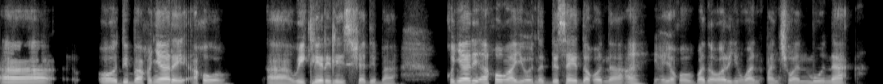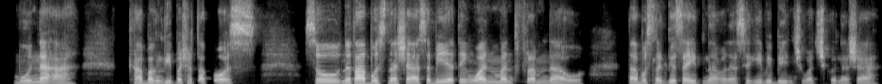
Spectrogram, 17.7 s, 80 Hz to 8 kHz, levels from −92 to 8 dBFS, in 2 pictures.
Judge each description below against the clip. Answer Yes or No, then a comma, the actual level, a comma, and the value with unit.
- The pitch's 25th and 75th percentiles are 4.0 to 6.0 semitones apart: No, average, 3.3 semitones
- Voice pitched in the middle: Yes, medium, 150 Hz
